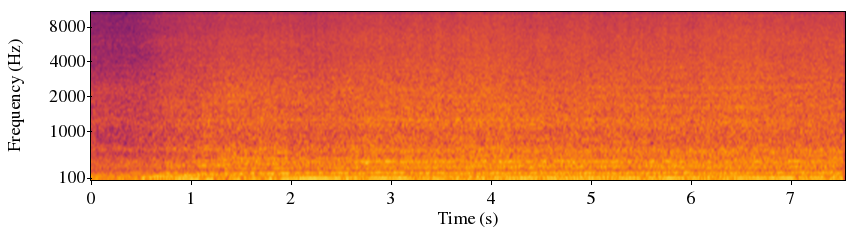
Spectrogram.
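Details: Rotec R3600 radial engine on test-stand dyno after mixture leaning (10–11 L/h) and magneto checks; strong even low drumming settling into a steady run, no misses or knocks, running well.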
